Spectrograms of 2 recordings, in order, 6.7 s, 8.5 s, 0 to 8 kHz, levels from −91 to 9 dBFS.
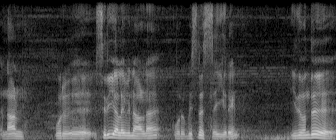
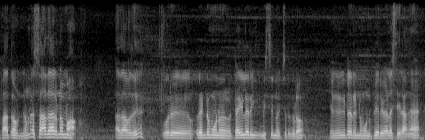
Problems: none marked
